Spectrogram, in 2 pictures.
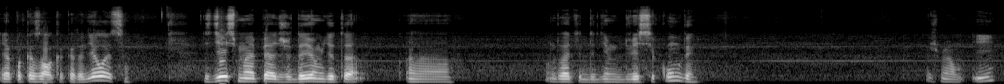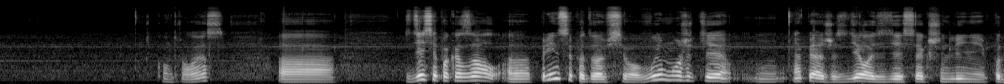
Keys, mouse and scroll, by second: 0.9 Escape, 9.9 e, 13.8-15.7 ctrl+middle drag.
